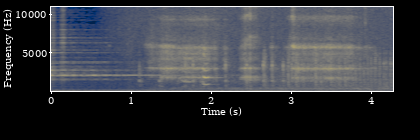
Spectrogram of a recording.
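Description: Horror-film sound design: a steady low rumbling drone, joined from about a second in by rasping, hissing, breath-like sounds with a few short squeaky glides.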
